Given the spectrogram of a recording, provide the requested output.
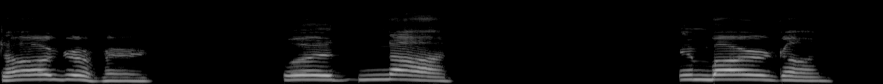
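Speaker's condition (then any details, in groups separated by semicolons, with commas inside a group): Parkinson's disease; about 9 years since diagnosis, most aggressive form, still progressing, no plateau, mobility struggles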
